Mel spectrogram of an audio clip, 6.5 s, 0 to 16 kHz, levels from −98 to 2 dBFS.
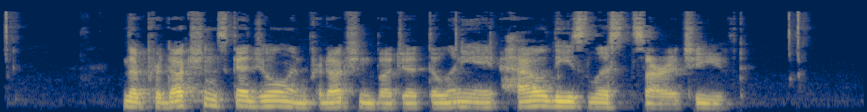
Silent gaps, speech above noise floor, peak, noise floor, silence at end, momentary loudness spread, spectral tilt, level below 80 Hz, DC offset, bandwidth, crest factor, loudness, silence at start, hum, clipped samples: none; 52 dB; -2 dBFS; -74 dBFS; 1.05 s; 12 LU; -4.5 dB/octave; -68 dBFS; under 0.1%; 11.5 kHz; 20 dB; -22 LUFS; 0.95 s; none; under 0.1%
